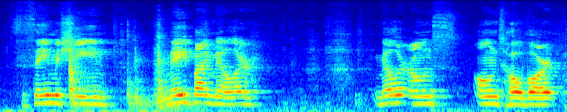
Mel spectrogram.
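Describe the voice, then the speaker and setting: Man, fabricator vlogging from his garage, unhurried, slightly high voice, explains as he works. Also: slight background noise. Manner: relaxed, explains work step by step while working. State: out of breath at times. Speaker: metal fabricator. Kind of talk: casual shop vlog talk.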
